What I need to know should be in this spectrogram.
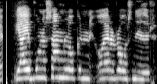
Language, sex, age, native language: Icelandic, female, 12, Icelandic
